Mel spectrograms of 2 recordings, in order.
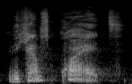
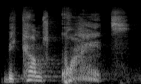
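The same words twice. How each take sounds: First: Hushed whisper showing silence. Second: Said in the usual way. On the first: Shown as a demonstration. Repeats it whispered.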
